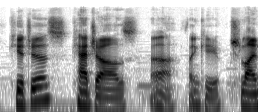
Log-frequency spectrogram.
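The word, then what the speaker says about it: Qajar: the I'm sorry I don't know how to pronounce that quar kajar ah thank you shall I meet with the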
